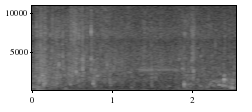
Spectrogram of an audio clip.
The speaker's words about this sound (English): We're launching. Get a good footing, then we'll just scooch the bow right in the water.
